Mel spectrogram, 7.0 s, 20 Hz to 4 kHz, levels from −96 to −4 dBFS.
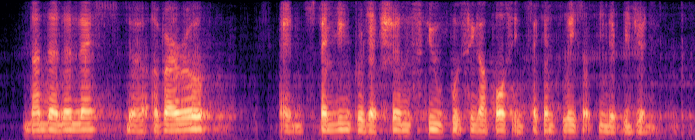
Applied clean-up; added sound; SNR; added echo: neural separator model SepFormer DNS4.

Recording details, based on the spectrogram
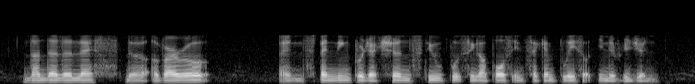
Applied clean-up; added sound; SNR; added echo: none; none; none; none.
